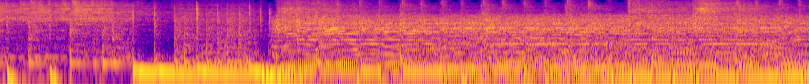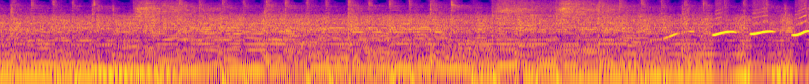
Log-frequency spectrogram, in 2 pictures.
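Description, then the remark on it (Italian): On the Blando Radio Show on Radio Attività in Trieste, someone whistles steadily and loudly, mimicking the rush of wind, over a dense, full instrumental backing, with a few rising whistled slides near the end. No talking. “Senti che fischia già”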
